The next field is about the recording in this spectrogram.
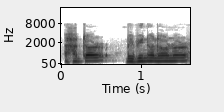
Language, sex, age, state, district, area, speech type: Assamese, male, 18-30, Assam, Biswanath, rural, spontaneous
